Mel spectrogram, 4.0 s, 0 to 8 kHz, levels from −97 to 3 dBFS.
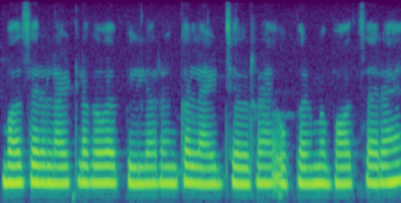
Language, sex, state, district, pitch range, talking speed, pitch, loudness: Hindi, female, Bihar, Katihar, 195-205 Hz, 300 wpm, 200 Hz, -16 LUFS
